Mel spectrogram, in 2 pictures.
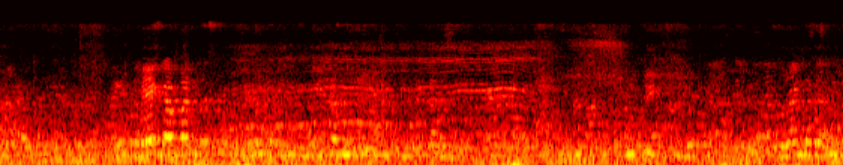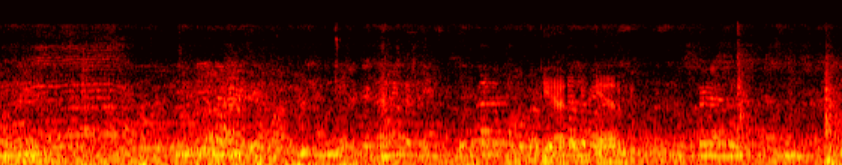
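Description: A small crowd murmurs and chatters nearby.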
